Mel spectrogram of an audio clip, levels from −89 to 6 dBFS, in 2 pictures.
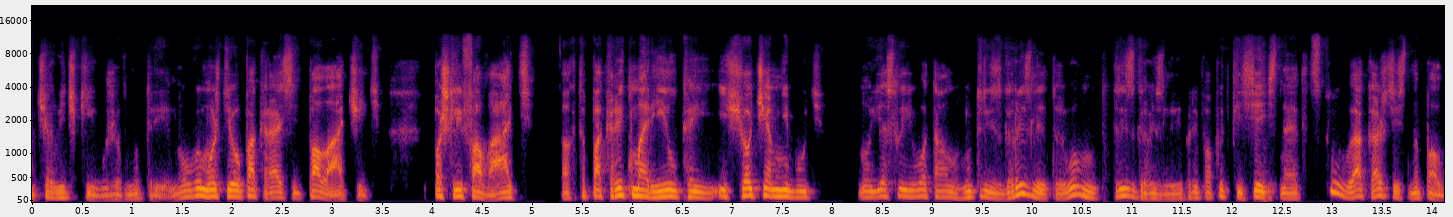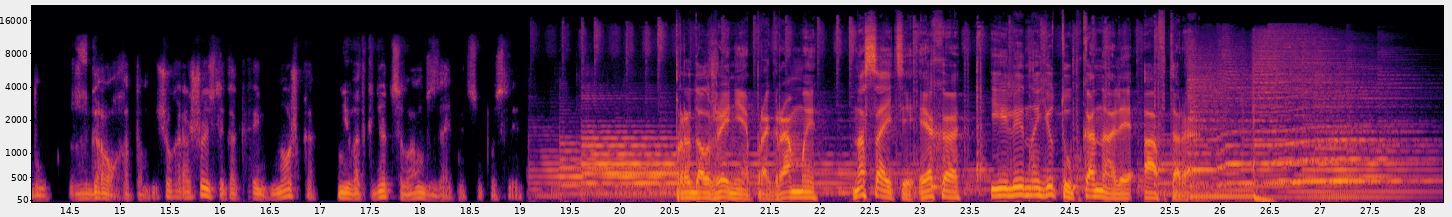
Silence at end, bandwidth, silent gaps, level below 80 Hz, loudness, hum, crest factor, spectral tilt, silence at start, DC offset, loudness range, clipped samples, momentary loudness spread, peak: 0 s; 20 kHz; 5.12-5.27 s, 8.11-8.25 s; -44 dBFS; -23 LUFS; none; 18 dB; -5 dB/octave; 0 s; under 0.1%; 9 LU; under 0.1%; 14 LU; -6 dBFS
